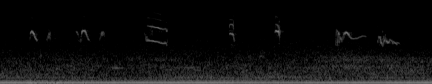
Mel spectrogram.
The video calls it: Karoo Scrub Robin song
